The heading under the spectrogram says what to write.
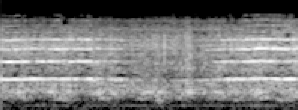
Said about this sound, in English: I say, the old whistle do sound eerie tonight, don't she? Yes. I always says there's nothing so lonely as a train whistle going along across country after everyone else is safe in bed.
